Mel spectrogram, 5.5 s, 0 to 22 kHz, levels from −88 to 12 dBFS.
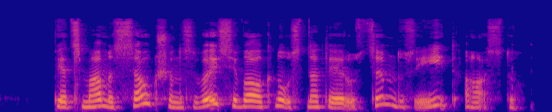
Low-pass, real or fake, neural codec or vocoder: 10.8 kHz; real; none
